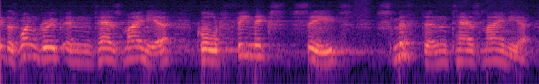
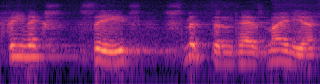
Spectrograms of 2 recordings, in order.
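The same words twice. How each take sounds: First: Said in the usual way. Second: "Phoenix Seeds, Smithton, Tasmania" said word by word with pauses between; spelled-out address. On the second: Shown as a demonstration. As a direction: dictate "Phoenix Seeds, Smithton, Tasmania" slowly so they can write it down. Repeats address slowly for note-taking.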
